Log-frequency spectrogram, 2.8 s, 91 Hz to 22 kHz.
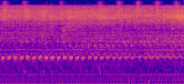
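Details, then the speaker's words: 1978 Lotus Sprint Eclat (built Nov 1977), cold engine: deep, steady idle with a fast even pulse, no ticking, knocking or stumbling, before being revved; sounds good, idling smoothly. "We'll go back here, rev it up. Sounds good. It's cold."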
